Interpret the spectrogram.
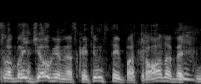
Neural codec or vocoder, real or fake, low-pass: codec, 16 kHz, 4.8 kbps, FACodec; fake; 7.2 kHz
